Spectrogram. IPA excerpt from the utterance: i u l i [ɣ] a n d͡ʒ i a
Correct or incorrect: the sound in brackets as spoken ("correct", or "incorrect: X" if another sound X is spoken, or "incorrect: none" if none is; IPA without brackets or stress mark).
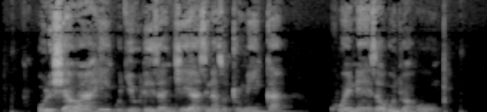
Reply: incorrect: z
